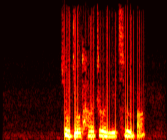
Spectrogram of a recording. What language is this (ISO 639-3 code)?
zho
